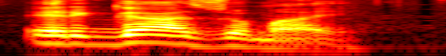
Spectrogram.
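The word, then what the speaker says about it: ergazomai (ἐργάζομαι): Pues miremos ahora, el verbo es ergazomai, se pronuncia así, yo trabajo, visto como obra secular en los otros textos del Nuevo Testamento.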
